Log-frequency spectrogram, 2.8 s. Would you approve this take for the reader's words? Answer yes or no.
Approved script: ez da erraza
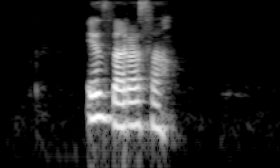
yes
